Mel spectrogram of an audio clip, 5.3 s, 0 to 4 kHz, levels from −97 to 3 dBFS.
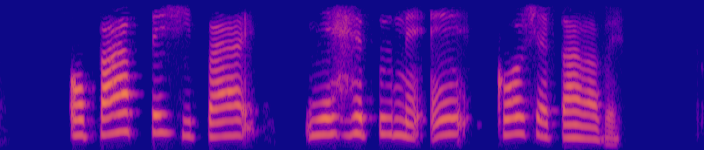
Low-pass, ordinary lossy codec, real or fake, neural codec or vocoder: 3.6 kHz; MP3, 32 kbps; fake; codec, 16 kHz, 4 kbps, X-Codec, HuBERT features, trained on balanced general audio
